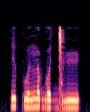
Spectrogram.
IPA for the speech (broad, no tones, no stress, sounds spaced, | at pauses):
i kʷ e ŋ œ ɡʷ e ɡ͡ǀ y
